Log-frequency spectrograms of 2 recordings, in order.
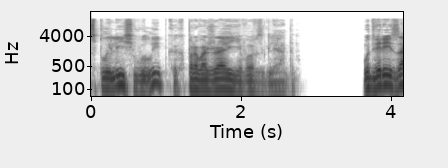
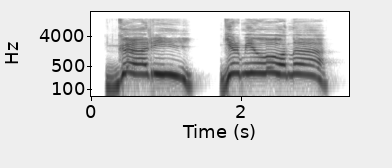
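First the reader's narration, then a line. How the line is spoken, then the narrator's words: Yelling. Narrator (Russian): завопил Рон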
